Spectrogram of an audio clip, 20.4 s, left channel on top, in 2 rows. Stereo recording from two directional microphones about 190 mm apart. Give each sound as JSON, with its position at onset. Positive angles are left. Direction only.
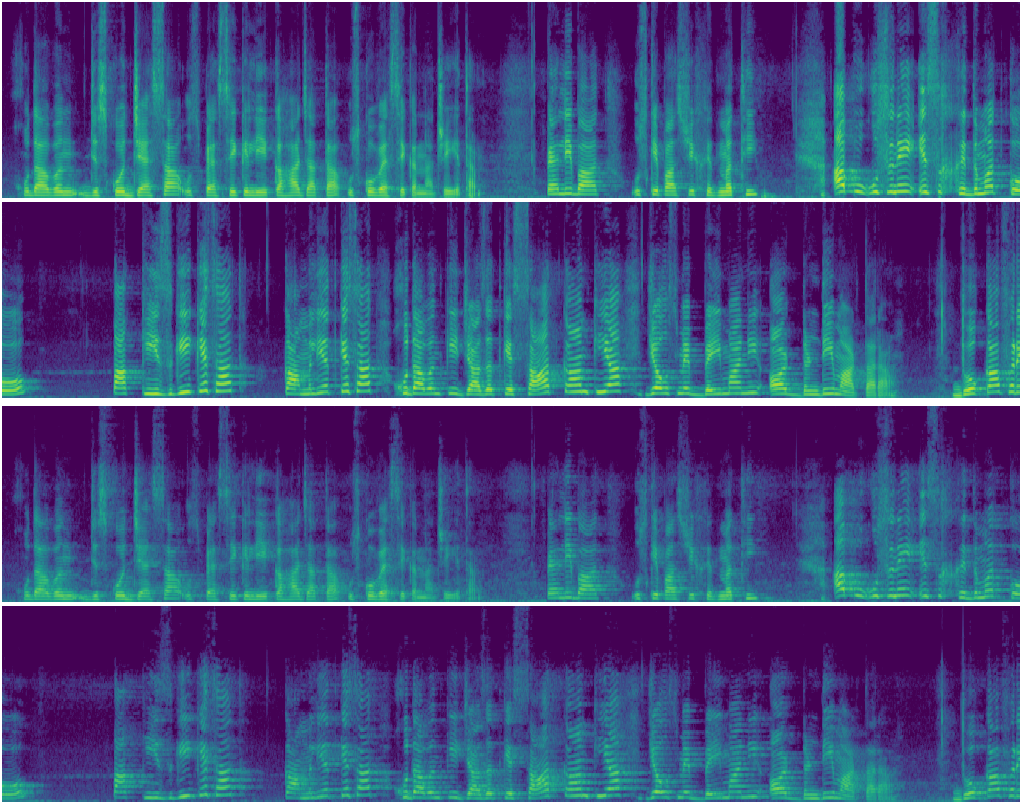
{"t": 0.2, "sound": "a woman's voice", "side_deg": 40}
